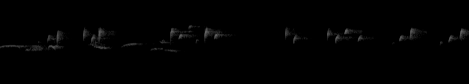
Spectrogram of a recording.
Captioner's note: birds chirping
